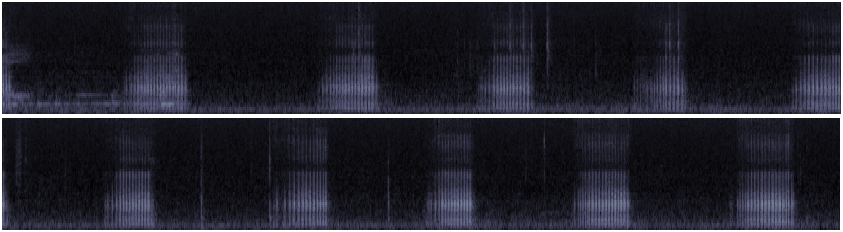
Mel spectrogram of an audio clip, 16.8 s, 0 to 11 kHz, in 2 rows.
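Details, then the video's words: Bon, a 14-week-old male Frenchbo puppy, snoring loudly in his sleep: raspy, breathy snores come in a steady rhythm about every one and a half seconds, each a rough burst with quiet pauses between. "Frenchbo (Bon) Snoring - 14 weeks old"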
